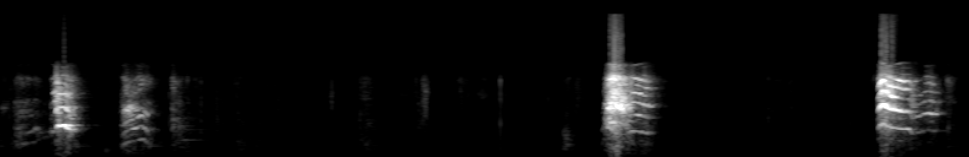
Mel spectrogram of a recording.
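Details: Jessy, a pet Yorkshire terrier with a funny bark, indoors: a pair of quick high yappy barks, then a few seconds of quiet, then two more single sharp harmonic barks spaced about three seconds apart.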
